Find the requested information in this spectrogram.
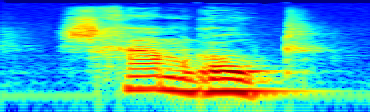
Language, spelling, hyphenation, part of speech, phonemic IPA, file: Dutch, schaamrood, schaam‧rood, noun, /ˈsxaːm.roːt/, Nl-schaamrood.ogg
- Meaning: a blush caused by shame or embarrassment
